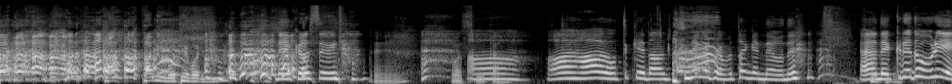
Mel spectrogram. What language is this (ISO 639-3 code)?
kor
